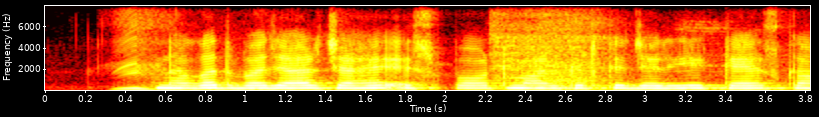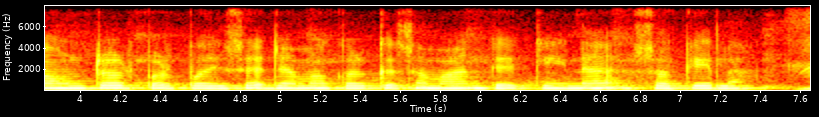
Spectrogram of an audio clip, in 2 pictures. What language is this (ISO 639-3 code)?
bho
